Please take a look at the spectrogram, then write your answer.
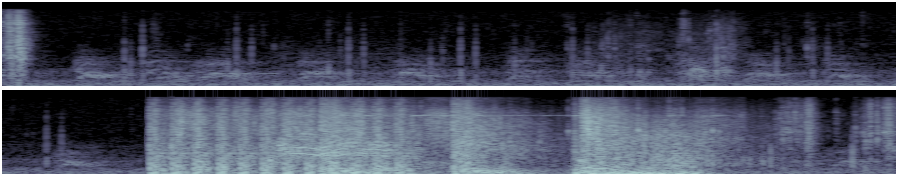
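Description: Gunfire in the video game Mafia: after quiet ambient sound, a loud burst of rapid shots erupts and continues in dense volleys, with a short pause before more firing.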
